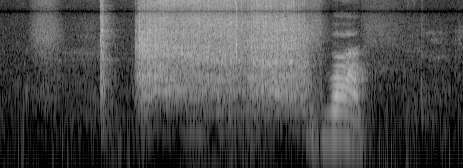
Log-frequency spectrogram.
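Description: A knitting machine carriage slides across with a rushing rattle.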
